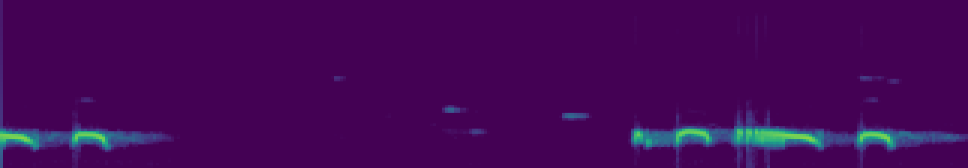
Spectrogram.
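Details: Spotted dove cooing, a recording used to prompt other doves to coo quickly; low hollow phrases of a short note, a rounded coo, a long drawn-out slurred coo and a final rounded note, heard twice with a pause between, no other sounds.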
